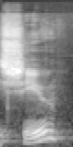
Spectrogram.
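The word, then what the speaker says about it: しゅ: It's pronounced shu. I'll think about the whole Japanese thing about how I couldn't incorporate SEO is an as an abbreviation for suck it up. I'm just reading the hiragana the she and it's she you know the hold on how do I change to Japanese on my PC? See? Yeah. That that and that's pronounced as shu.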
